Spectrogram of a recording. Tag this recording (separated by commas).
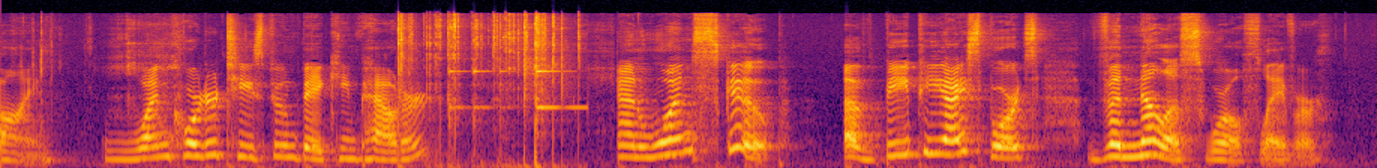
inside a small room, clink, Speech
